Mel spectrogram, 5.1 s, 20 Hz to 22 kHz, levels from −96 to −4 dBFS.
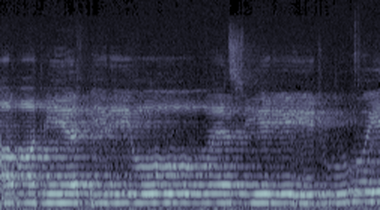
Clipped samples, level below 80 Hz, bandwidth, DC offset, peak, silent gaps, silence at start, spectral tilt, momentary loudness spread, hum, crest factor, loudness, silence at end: under 0.1%; -62 dBFS; over 20 kHz; under 0.1%; -22 dBFS; none; 0 s; -5.5 dB/octave; 5 LU; none; 14 dB; -37 LUFS; 0 s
